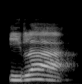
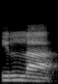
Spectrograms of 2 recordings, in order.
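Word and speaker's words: إلى: itu harus dibaca berikutnya Ila Ila ini hati-hati jangan sampai ada syidahnya Jadi bukan illa tapi Ila Ila ya liilafi sering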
